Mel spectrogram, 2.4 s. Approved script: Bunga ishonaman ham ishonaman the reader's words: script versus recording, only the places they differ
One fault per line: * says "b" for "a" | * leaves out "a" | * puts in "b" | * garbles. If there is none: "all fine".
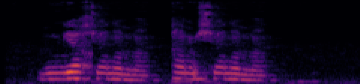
all fine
